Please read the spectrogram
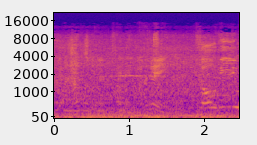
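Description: Several people talking in a crowd of tourists, over a steady low rumble.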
